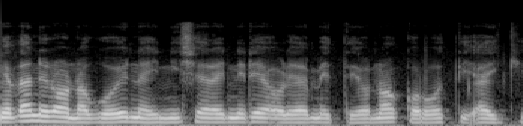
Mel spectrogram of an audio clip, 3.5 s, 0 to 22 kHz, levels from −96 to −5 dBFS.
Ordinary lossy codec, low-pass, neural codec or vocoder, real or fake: none; none; vocoder, 22.05 kHz, 80 mel bands, Vocos; fake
